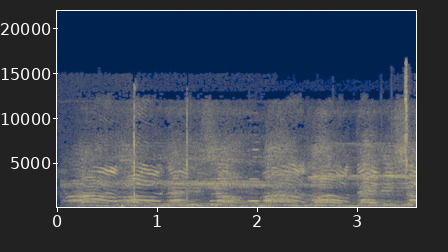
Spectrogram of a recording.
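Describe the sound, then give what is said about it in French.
Several hundred protesting farmers shout and jeer continuously at the Agricultural Show (Salon de l'Agriculture) in its 60th edition, awaiting the President of the Republic, many overlapping angry voices forming a loud, dense, echoing roar with occasional sharp yells and whistles rising above it. “plusieurs centaines d'agriculteurs avaient réservé un comité d'accueil au président de la République, qui a mis plus de 4 heures avant de pouvoir couper le ruban, le ruban de cette 60e édition.”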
